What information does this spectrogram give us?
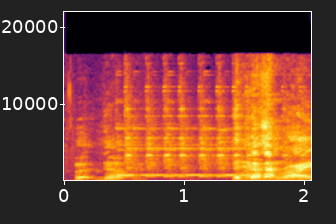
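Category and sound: household object, doorbell ringing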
